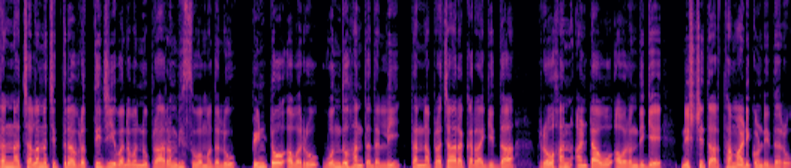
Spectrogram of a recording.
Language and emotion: Kannada, neutral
